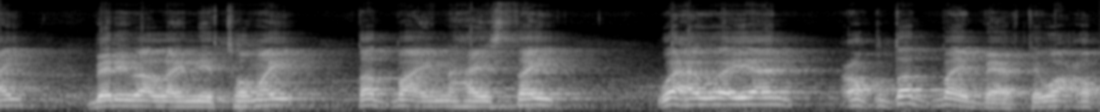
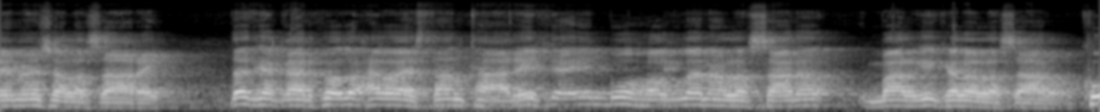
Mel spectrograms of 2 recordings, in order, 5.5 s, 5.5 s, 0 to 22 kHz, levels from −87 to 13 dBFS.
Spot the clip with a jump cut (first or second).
second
